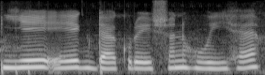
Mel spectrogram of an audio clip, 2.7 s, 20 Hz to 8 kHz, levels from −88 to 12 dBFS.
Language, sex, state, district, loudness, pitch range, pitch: Hindi, female, Uttar Pradesh, Lucknow, -14 LUFS, 205-235 Hz, 220 Hz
